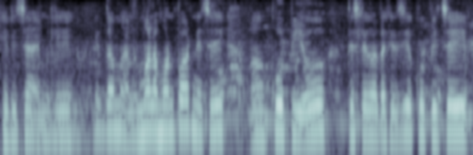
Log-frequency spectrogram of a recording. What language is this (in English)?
Nepali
